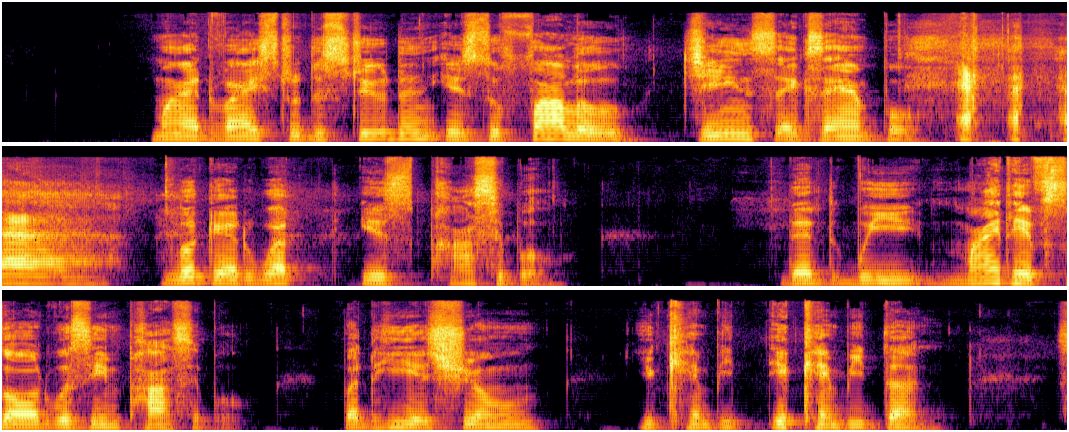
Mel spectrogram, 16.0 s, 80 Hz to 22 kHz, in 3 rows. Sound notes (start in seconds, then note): 4.5 laughter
